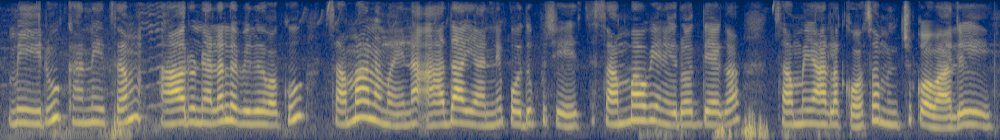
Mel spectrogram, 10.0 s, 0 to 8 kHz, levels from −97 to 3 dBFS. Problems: background sounds at intervals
